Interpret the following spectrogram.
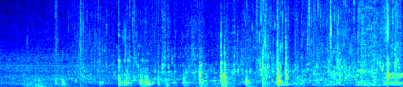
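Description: A hooked trout being brought to the landing net beside a drift boat. Irregular splashes and knocks start about a second in and keep coming, uneven in rhythm.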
